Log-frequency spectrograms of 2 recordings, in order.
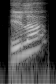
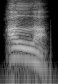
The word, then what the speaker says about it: Allah: একইভাবে আমরা জানি সঠিক উচ্চারণটা হচ্ছে আল্লাহ।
